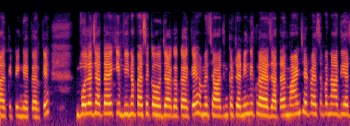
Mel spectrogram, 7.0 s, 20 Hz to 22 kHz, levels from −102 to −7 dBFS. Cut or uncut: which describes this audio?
uncut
